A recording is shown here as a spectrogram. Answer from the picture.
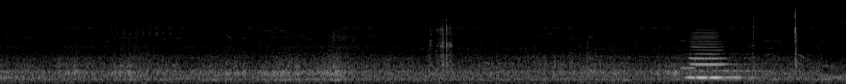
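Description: Steady rumble of an Indian Railways train running along the line, with a few sharp clicks. About seven seconds in, a locomotive horn gives one short, loud blast.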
